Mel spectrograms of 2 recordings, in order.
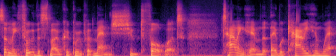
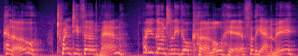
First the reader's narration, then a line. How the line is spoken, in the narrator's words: he called out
